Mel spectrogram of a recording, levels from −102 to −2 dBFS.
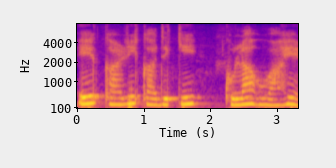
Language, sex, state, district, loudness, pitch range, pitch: Hindi, female, Arunachal Pradesh, Papum Pare, -17 LUFS, 210-235 Hz, 225 Hz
